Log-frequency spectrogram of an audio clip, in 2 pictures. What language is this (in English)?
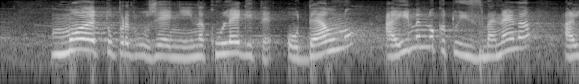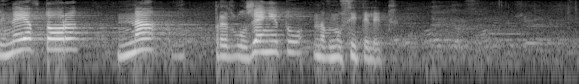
Bulgarian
